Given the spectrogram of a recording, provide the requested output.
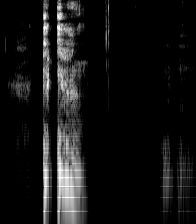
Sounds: Throat clearing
